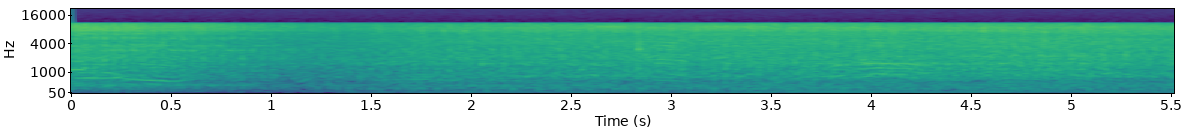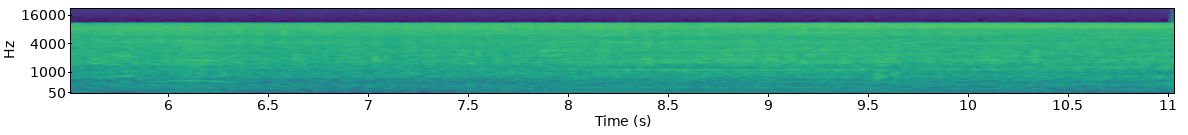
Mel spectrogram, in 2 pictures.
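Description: A vehicle engine hums nearby.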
